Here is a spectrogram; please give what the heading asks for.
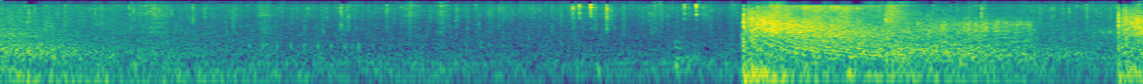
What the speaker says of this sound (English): Just heard an ATGM.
